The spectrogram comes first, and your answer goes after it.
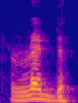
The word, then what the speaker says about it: read: The lesson is being read. මෙතන තියෙන read කියලා තමයි බැලුවේ බැලමට. But that is pronounced as මොකද්ද?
